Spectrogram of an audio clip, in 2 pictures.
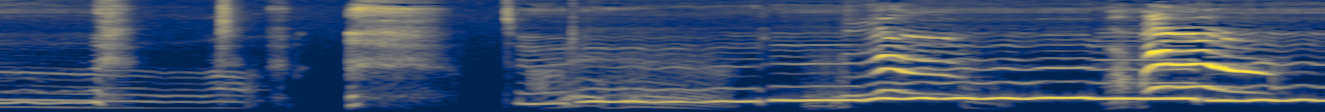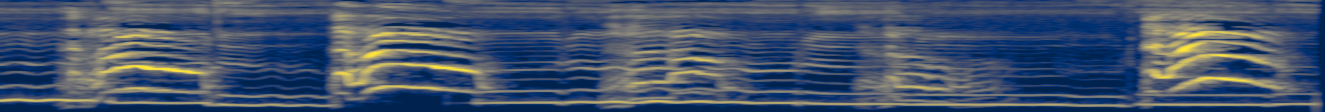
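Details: Pet chihuahua Chico, five years old, howls along with Christmas carol singing at home. A series of arched, rising-and-falling wails repeats over a sustained human hum. A brief rustle and a pause come early, then several louder high yelping howls follow.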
